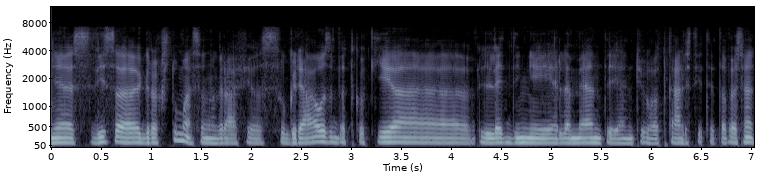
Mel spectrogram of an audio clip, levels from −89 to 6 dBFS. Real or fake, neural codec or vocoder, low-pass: fake; codec, 16 kHz, 4.8 kbps, FACodec; 7.2 kHz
